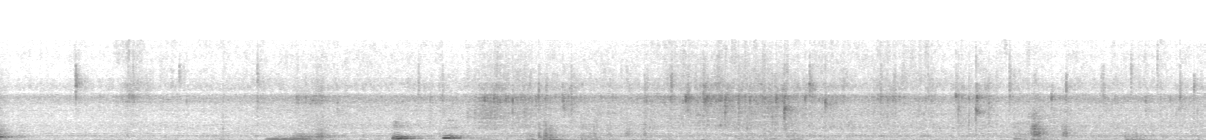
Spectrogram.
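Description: Strips of frappe dough (Italian carnival pastry) frying in hot oil in a frying pan: a steady sizzle with scattered crackles, and a few light knocks.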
